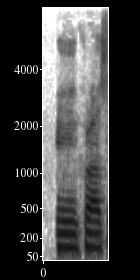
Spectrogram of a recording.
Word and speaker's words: Karrion Kross: Was it Karrion Kross? Am I saying it right? – Karrion Kross, aka Killer Kross.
